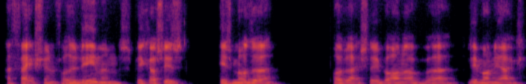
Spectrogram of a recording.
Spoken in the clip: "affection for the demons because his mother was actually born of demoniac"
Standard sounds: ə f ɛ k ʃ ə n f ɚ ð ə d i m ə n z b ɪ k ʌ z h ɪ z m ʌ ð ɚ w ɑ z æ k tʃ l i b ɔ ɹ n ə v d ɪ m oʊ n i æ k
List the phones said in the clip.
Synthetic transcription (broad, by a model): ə f ɛ k ʃ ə n f ɚ ð ə d i m ə n z b ɪ k ʌ z h ɪ z m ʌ ð ɚ w ɑ z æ k tʃ l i b ɔ ɹ n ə v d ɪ m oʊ n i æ k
